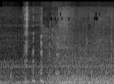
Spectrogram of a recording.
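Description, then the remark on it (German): A steady low engine rumble from inside a car moving slowly at walking pace with two people aboard, with a few soft clicks and knocks near the start and a constant muffled cabin hum throughout. “Immerhin fahren wir in doppelter Besetzung zum normalen Standard des Autofahrens”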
